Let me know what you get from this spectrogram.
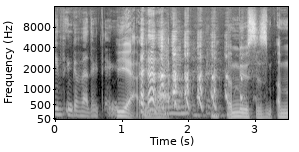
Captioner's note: laughs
